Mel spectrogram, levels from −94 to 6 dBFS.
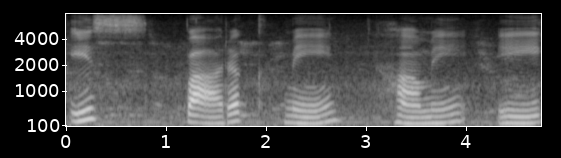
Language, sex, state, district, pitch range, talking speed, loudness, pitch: Hindi, female, Chandigarh, Chandigarh, 165-210 Hz, 65 wpm, -19 LUFS, 175 Hz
